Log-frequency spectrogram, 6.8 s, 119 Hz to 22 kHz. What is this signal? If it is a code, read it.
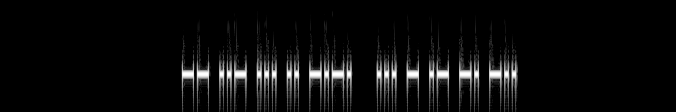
Morse code, heard as a keyed tone, about 32 wpm, 700 Hz. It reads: MUSIC STAND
